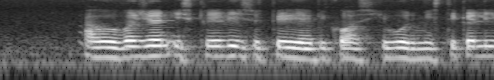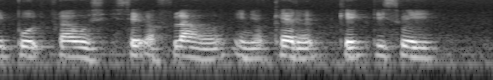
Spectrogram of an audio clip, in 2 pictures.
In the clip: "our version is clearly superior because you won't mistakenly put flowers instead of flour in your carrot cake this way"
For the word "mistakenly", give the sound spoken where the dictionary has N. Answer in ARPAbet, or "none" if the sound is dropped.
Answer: none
